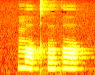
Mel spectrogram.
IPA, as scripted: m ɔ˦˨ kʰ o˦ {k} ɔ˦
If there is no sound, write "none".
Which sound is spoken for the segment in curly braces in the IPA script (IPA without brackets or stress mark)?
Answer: k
